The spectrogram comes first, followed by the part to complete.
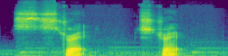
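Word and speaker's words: Strich: Yeah, call in and stritch. Stritch. Yeah, stritch. I said it right first time.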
